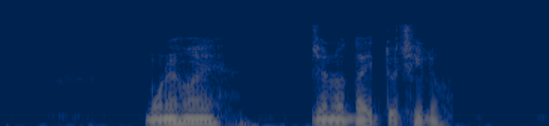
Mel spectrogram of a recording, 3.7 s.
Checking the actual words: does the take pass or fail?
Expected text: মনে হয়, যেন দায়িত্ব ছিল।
pass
